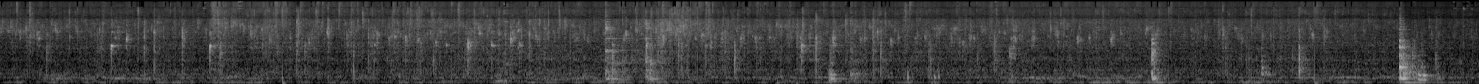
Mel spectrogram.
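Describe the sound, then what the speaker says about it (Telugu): Onions sizzling in hot oil with mustard seeds and urad dal, steady crackling fry with occasional sharp pops and stirring clinks, close and unaccompanied by voices. "ఇప్పుడు ఆవాలు మినపప్పు వేగిపోయాయండి. ఆనియన్స్ వేసాను."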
